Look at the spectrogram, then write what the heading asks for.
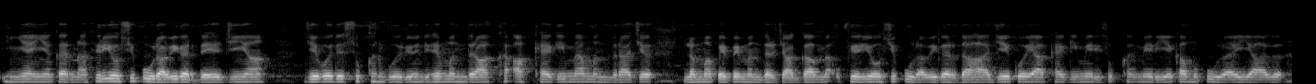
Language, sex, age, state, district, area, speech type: Dogri, male, 18-30, Jammu and Kashmir, Samba, rural, spontaneous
